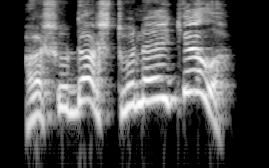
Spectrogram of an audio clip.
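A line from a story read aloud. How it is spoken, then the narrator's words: Nasty guffawing laugh. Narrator (Russian): отвратительно захохотал охранник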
